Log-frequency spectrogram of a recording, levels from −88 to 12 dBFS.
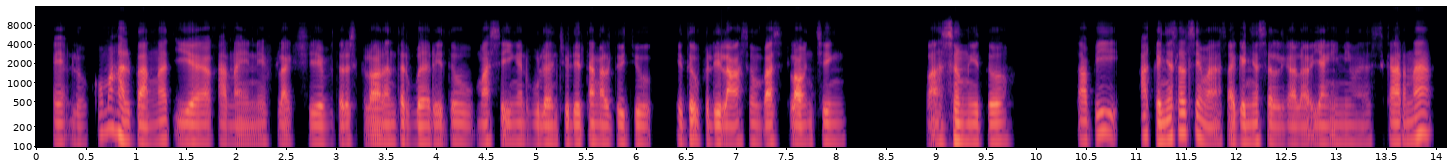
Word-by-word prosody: kayak, 115 -1 -5
"Loh 105 +1 -12
kok 160 +3 -10
mahal 165 -11 +4
banget?" 110 +3 +2
"Ya, 110 -1 +3
karena 110 -1 -1
ini - - -8
flagship, 110 -1 -3
terus 110 - -1
keluaran 110 0 +2
terbaru," 110 -1 0
itu 115 +3 -4 0.2
masih 110 +1 -1
inget 115 -1 -6
bulan 110 -1 0
Juli 110 +1 -1
tanggal 105 -1 +1
7, 105 +1 -3 0.2
itu - - 0
beli 110 0 +1
langsung 110 +1 +2
pas 110 0 +5
launching. 115 +1 +3 0.8
Langsung 115 +1 +1
itu. 115 +1 +1 0.8
Tapi 155 +7 -1 0.2
agak - - +2
nyesel 170 +5 +4
sih 155 - +1
Mas, - - -1
agak 110 - +2
nyesel 115 -1 -2
kalau 105 0 0
yang 105 -1 -1
ini 110 0 -9
Mas, 110 +1 -15
karena 120 +8 +4
110 Hz, 160 wpm, -23 LUFS, 110-115 Hz, 0.8 s, pas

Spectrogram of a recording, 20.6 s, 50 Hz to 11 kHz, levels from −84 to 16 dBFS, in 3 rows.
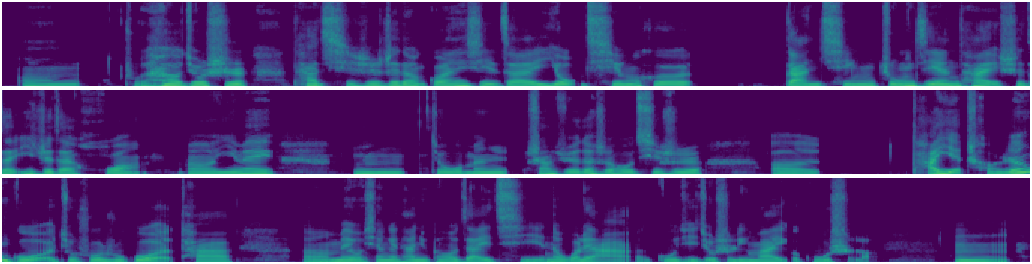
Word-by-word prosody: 嗯， 200 -5 -2 0.3
主 210 - -8
要 270 +9 +6
就 260 -1 +4
是， 235 -2 +2 0.3
它 290 -1 +1
其 235 -7 -4
实 235 +2 0
这 265 +3 +1
段 235 -4 +3
关 220 +3 +3
系 230 -6 0
在 205 +1 +2
友 195 -4 +3
情 175 +3 -1
和 185 -4 0 0.6
感 200 -7 +4
情 180 +4 0
中 215 +1 +3
间， 215 -1 +4
它 220 -1 +3
也 - - -1
是 180 +2 -3
在 195 +1 +2
一 220 - -1
直 185 -3 0
在 175 0 0
晃。 210 0 -2 0.3
呃， 180 -3 -1
因 190 +6 +1
为， 260 +1 +2 0.5
嗯， 180 -8 0 0.2
就 210 - -2
我 180 - 0
们 160 +1 0
上 245 - 0
学 170 -6 -2
的 210 +5 +2
时 230 - -2
候， 175 -3 0
其 185 +2 -3
实， 195 +1 -1 0.4
呃， - - -3 0.6
他 - - +2
也 240 -8 +6
承 160 0 -5
认 290 - +7
过， 165 - 0
就 175 - -4
说 175 -1 -2
如 160 0 0
果 185 -1 +1
他， 155 -1 -2 0.5
呃， - - -3
没 165 - +2
有 175 -3 +1
先 180 +1 -2
跟 180 - +1
他 185 - -2
女 180 -2 +2
朋 160 -1 -4
友 - - 0
在 170 -3 -1
一 160 - -1
起， - - -6
那 - - 0
我 155 - -1
俩 160 -2 -1 0.2
估 - - -3
计 160 - -3
就 - - -3
是 165 - -6
另 160 +1 0
外 175 -3 +1
一 - - -3
个 - - -9
故 - - -5
事 - - -6
了。 - - -13 0.5
嗯， 160 -3 +1
190 Hz, 235 characters per minute, -24 LUFS, 170-220 Hz, 0.6 s, 认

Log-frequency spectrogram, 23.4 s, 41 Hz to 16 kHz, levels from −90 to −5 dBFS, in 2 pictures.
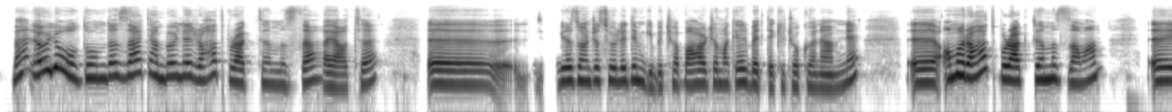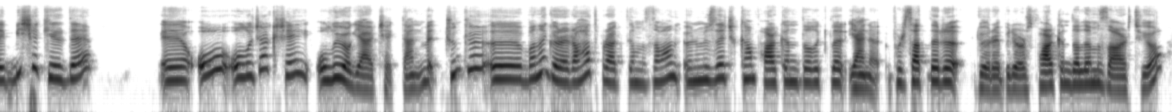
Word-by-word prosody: Ben 345 +8 -1
öyle 375 +8 +6
olduğumda 255 - +1
zaten 290 -1 0
böyle 280 0 0
rahat 260 +7 -3
bıraktığımızda 195 0 -2
hayatı, 165 - -2 0.5
eee, - - +3 1.0
d - - -18 0.2
biraz 215 +2 +1
önce 220 0 -1
söylediğim 215 0 -2
gibi 165 -1 -6
çaba 180 +1 -2
harcamak 190 0 -2
elbette 185 -5 -2
ki 165 - -12
çok 165 0 -7
önemli, 160 - -3 0.5
eee, 200 +1 +3
ama 280 +4 +6
rahat 300 +5 +6
bıraktığımız 235 +1 +5
zaman, 215 +6 -2 0.5
eee, 220 0 +3
bir 315 - -3
şekilde, 250 - 0 0.7
eee, 225 +1 0
o - - +5 0.2
olacak 405 - -1
şey 300 +1 -3
oluyor 225 -2 +3
gerçekten 150 +2 -3
ve 245 - -4
çünkü, 385 +7 -3 0.2
ııı, 240 -1 +3
bana 260 +8 0
göre 220 - +1
rahat 295 +9 -1
bıraktığımız 195 -2 -4
zaman 240 +6 -3
önümüze 225 +4 -2
çıkan 245 0 -4
farkındalıkla 200 -1 -1
yani 150 -1 +1 0.2
fırsatları 205 +1 +2 0.2
görebiliyoruz, 140 -1 -2
farkındalığımız 180 +1 +2
artıyor. 140 +2 +1
215 Hz, 130 wpm, -23 LUFS, 185-255 Hz, 1.0 s, öyle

